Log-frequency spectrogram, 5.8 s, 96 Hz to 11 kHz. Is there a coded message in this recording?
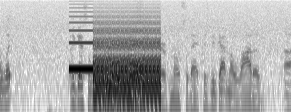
Yes: POCSAG pager data (1200 baud) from 1.4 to 3.2 s, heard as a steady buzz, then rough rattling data, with speech in English.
